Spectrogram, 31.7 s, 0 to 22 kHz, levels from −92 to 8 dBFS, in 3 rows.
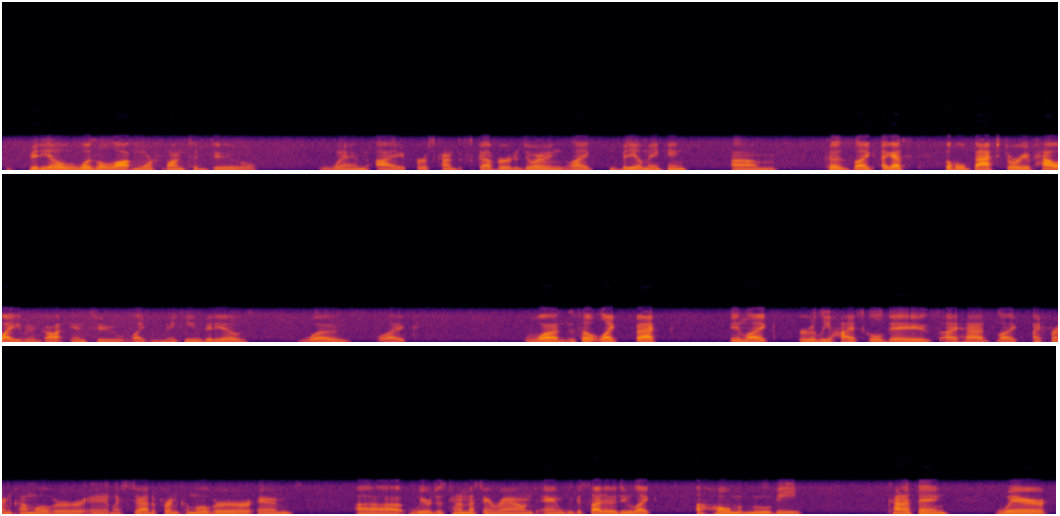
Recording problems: high frequencies cut off; severe; nothing above 4 kHz
hiss; faint; throughout; 20 dB below the speech

